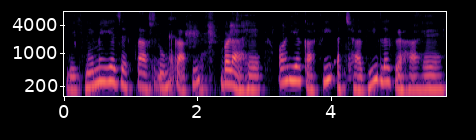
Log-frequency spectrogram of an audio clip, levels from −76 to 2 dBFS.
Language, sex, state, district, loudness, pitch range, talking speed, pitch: Hindi, female, Maharashtra, Aurangabad, -31 LUFS, 165-240 Hz, 155 wpm, 190 Hz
